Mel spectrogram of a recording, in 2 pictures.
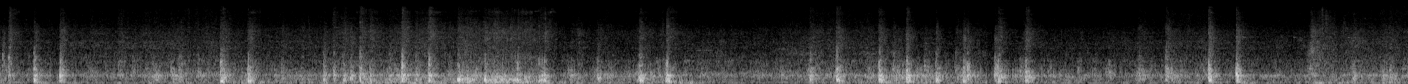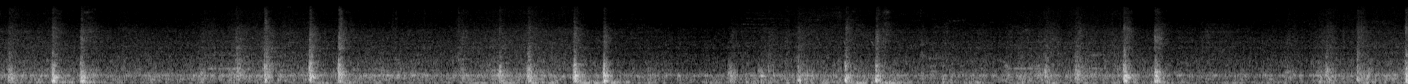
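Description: Passenger express train heard from on board: the coach's wheels clack over rail joints in irregular pairs and clusters over a steady rolling rumble.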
